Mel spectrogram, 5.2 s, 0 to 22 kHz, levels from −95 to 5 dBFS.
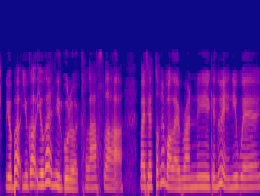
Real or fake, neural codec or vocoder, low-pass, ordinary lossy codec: real; none; 7.2 kHz; AAC, 32 kbps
